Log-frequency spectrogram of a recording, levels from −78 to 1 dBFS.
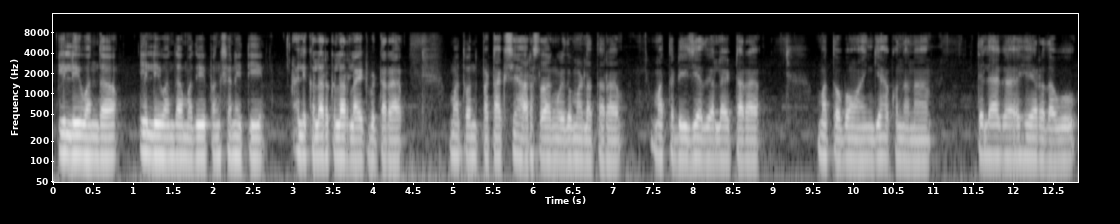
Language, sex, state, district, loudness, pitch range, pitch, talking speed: Kannada, male, Karnataka, Bijapur, -17 LUFS, 105-115 Hz, 110 Hz, 125 wpm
